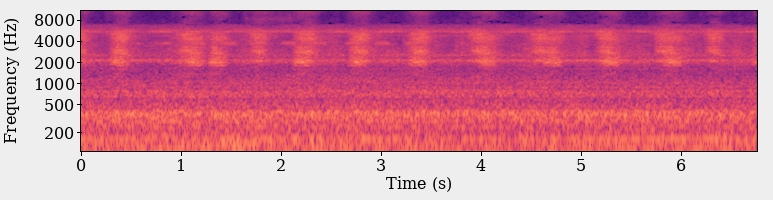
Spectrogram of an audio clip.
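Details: Crickets calling in woods after dark, recorded September 2, 2023 on a Samsung Galaxy S22 Ultra phone with Shure MV88+ stereo microphone: high raspy chirps pulsing about every half second, laid over a continuous thin ringing insect tone and a dull low hum.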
